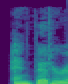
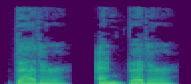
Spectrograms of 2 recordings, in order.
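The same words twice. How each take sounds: First: Final "better" pitched up toward a squeak; climbing squeal on the last "better"; rising to a squeak. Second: Said in the usual way. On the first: A narrator's reading. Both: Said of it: "Her voice went higher with each".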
